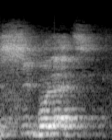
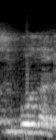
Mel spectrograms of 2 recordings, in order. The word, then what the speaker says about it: Schibboleth: On leur disait, dites Chibolette. Oui. Et il disait Sibolette. Et il disait quoi? Cibolette. Oui. Car il ne pouvait pas bien prononcer.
